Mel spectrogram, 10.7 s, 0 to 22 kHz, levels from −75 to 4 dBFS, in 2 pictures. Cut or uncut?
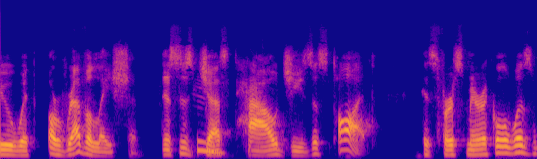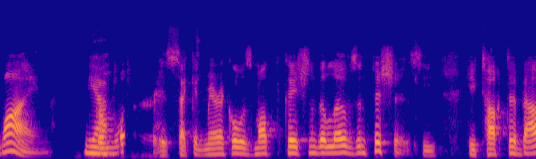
uncut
